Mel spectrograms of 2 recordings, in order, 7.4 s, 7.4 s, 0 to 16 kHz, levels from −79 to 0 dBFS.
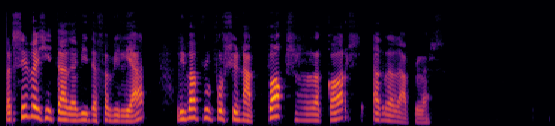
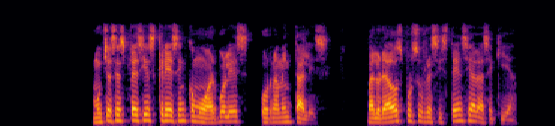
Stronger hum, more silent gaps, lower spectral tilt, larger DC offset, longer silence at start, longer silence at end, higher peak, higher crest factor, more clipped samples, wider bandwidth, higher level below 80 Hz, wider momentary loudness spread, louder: neither; second, none vs 3.37-3.47 s, 4.46-4.53 s, 4.61-4.89 s; about the same, -5 dB/octave vs -4.5 dB/octave; neither; second, 0.05 s vs 1.25 s; first, 1.7 s vs 0.55 s; about the same, -2 dBFS vs -2 dBFS; first, 22 dB vs 16 dB; neither; first, 11.5 kHz vs 8 kHz; second, -80 dBFS vs -60 dBFS; first, 16 LU vs 11 LU; second, -24 LUFS vs -17 LUFS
